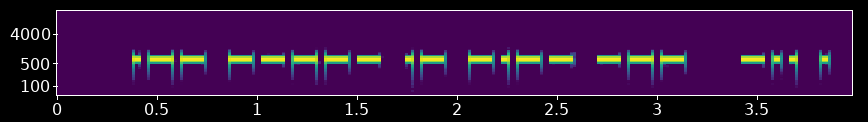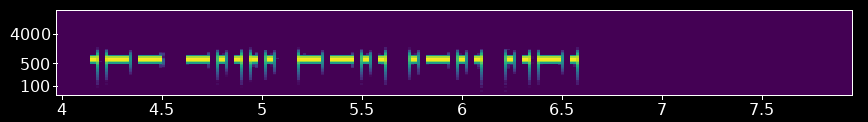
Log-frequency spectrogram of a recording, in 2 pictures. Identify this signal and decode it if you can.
Morse code, heard as a keyed tone, about 30 wpm, 700 Hz. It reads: W0AYO DE W6ZLF
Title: USA Callsign DE Callsign - 5 Characters - 30wpm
